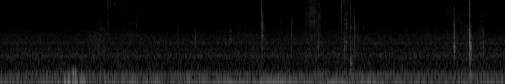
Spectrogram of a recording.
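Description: Sheets and strips of paper being handled and slid across a cutting mat: soft rustles and swishes with a few sharp ticks, over a low steady hum.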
